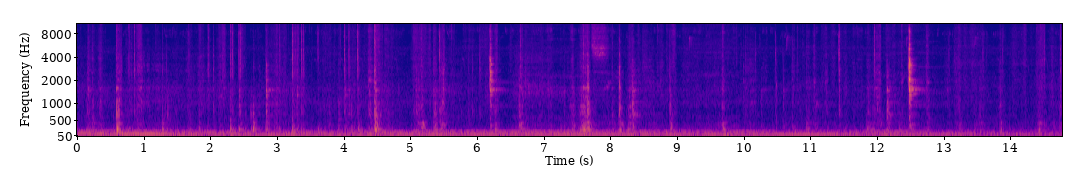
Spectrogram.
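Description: Scattered light metallic clicks and taps as a Ford F-150's transmission dipstick tube is worked by hand into place past the exhaust and heat shield, with one sharp clack about twelve seconds in, over a steady low hum.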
